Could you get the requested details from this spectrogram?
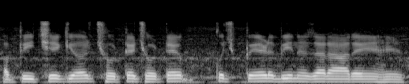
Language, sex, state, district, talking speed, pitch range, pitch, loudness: Hindi, male, Uttar Pradesh, Lucknow, 175 wpm, 125-140 Hz, 130 Hz, -15 LUFS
